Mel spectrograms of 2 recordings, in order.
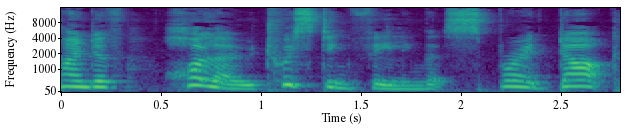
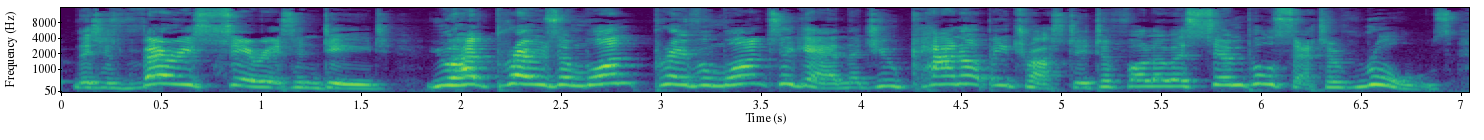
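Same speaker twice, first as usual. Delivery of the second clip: stern rebuke; 7 semitones higher, 8 dB louder than usual. Acted.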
